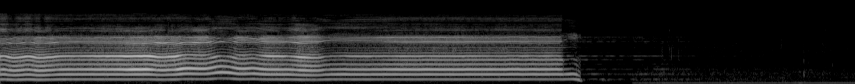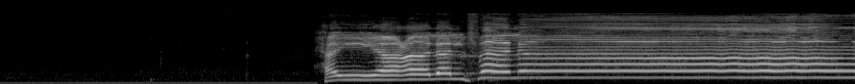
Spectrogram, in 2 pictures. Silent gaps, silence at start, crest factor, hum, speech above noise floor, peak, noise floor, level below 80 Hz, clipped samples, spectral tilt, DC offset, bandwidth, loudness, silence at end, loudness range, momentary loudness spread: none; 0 s; 16 dB; none; 36 dB; -10 dBFS; -60 dBFS; -64 dBFS; under 0.1%; -1 dB/octave; under 0.1%; 12 kHz; -23 LUFS; 0 s; 11 LU; 8 LU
